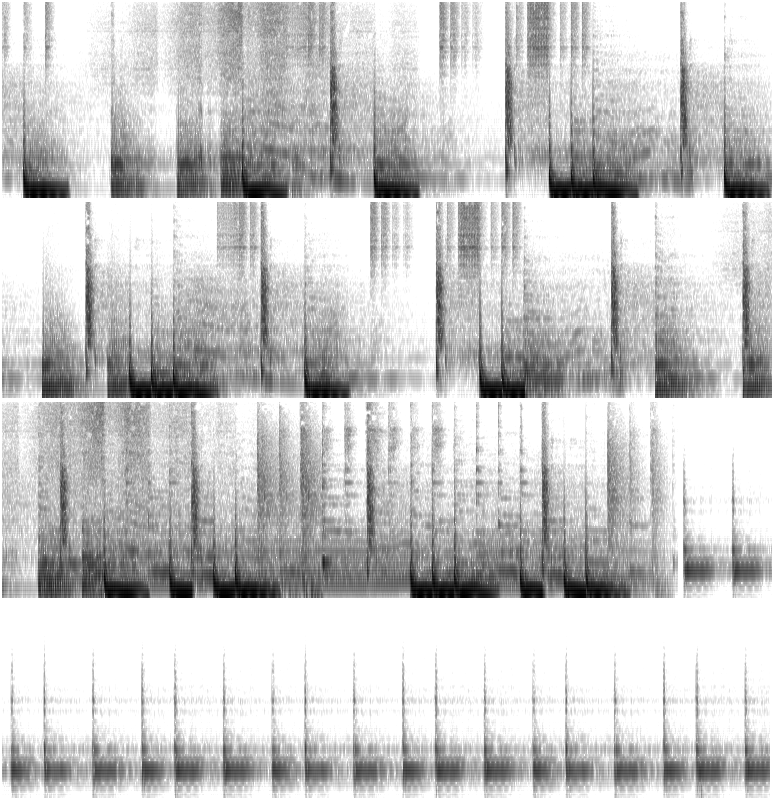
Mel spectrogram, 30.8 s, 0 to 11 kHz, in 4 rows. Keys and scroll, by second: 12.3 s, 14.6 s, 16.8 s, 19.3 space.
